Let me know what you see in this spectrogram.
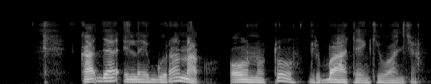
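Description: Throughout, likely Nellymoser compression starves weak bands of bits, filling them with noise, so the speech sounds rough, hissy and underwater, with nothing above 7.8 kHz.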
